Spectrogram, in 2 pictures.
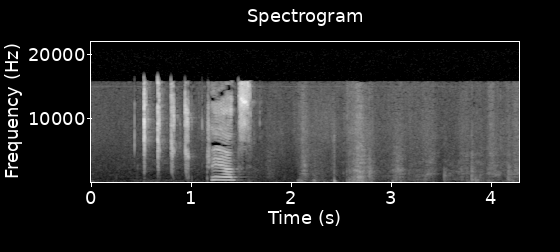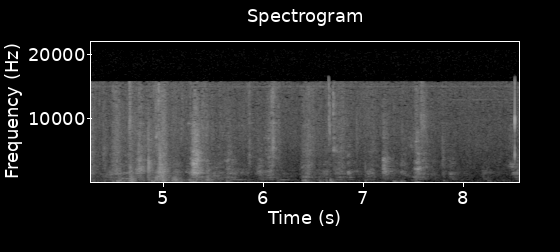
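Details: Two dogs, Chance and Khalen, one a puppy, at play together: a quick run of high, sharp yelps opens, followed by scuffling, soft panting and scattered noises, with a person speaking in the background.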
